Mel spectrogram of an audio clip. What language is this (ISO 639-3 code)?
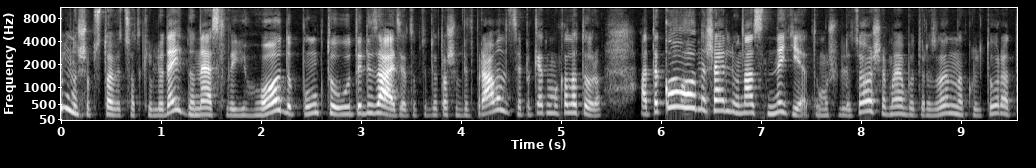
ukr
